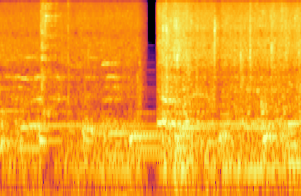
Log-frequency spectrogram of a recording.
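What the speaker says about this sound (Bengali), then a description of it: "জিরেটা দেখুন একটুখানি বেশ সুন্দর ভাজা হয়ে গেল" Cumin seeds frying in hot oil with onions, a steady close sizzle that cuts out briefly and returns louder, with no talking.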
